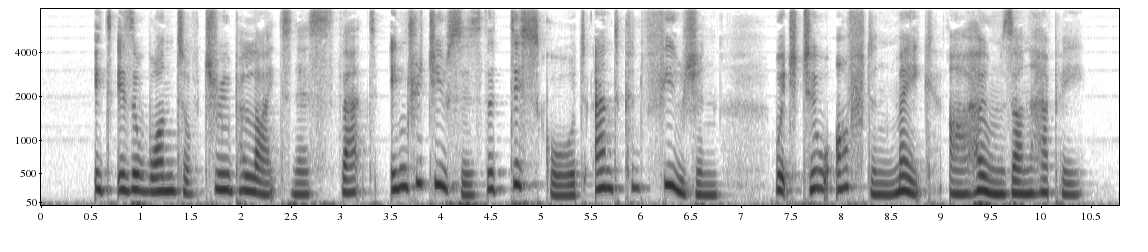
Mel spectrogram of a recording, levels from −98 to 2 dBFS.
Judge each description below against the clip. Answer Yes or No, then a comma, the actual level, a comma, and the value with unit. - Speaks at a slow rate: Yes, slow, 110 wpm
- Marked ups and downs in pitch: Yes, wide, 6.0 semitones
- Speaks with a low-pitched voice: No, high, 220 Hz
